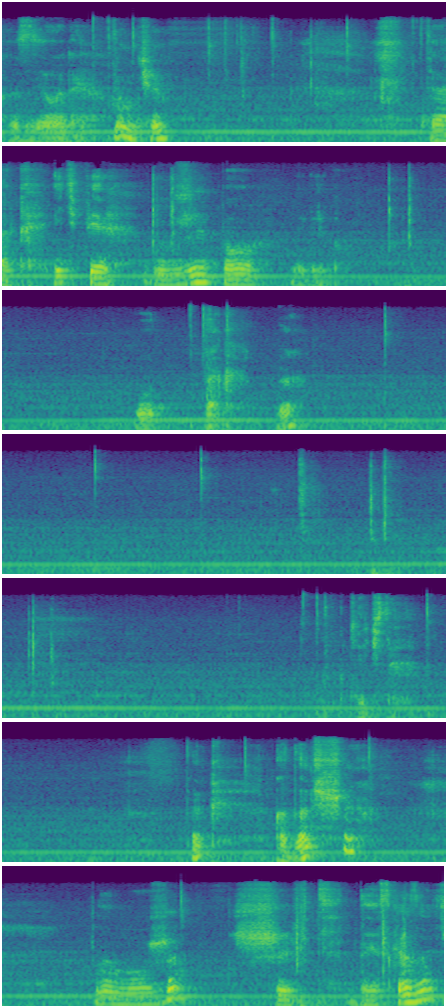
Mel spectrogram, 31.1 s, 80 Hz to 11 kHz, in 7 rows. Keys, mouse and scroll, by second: 1.3 middle click, 2.1-2.7 scroll down 2, 2.7 middle click, 3.4-6.0 scroll down 2, 6.0 g, 11.1-13.0 middle drag, 13.0-14.2 scroll up 3, 14.2-17.0 middle drag, 17.0 g, 21.2-21.7 scroll down 2, 22.0-25.0 middle drag, 25.9-28.9 middle drag, 30.3 shift+d.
